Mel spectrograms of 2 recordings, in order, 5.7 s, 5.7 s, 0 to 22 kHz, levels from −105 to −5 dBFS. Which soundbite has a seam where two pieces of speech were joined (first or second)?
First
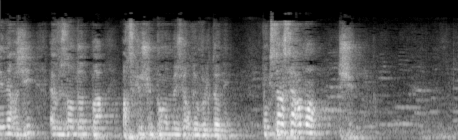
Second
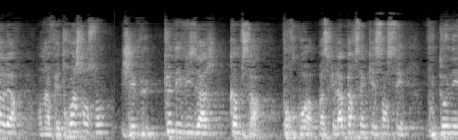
second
